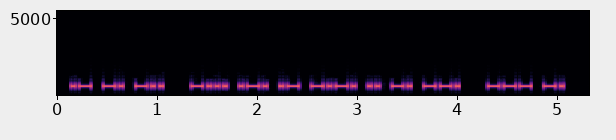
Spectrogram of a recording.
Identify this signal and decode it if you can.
Morse code, heard as a keyed tone, about 30 wpm, 600 Hz. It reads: AND BRACING ON
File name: the old man and the sea / the old man and the sea 1 30wpm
